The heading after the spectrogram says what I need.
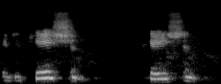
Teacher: Likewise, if the suffix is tion, sion, or ic, the stress shifts to the third syllable, which is education.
